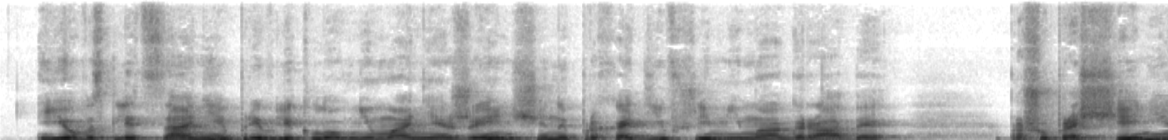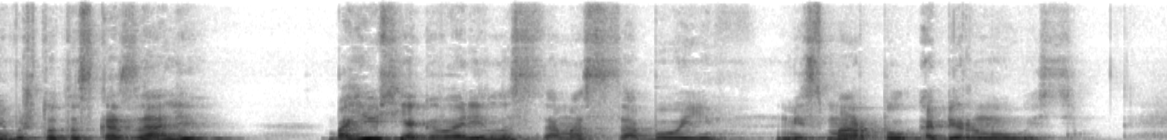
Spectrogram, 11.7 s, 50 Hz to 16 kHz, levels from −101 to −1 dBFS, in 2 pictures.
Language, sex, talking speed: Russian, male, 115 wpm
